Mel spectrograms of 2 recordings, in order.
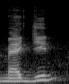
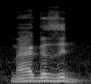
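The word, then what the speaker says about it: magazine: मैगजीन कहता है, pronunciation मैगजीन, नॉट मैगजीन बट मैगजीन.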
